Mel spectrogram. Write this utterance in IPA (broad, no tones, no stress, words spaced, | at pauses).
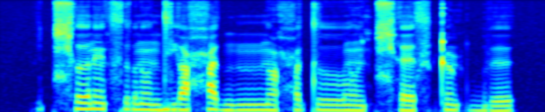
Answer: t͡ɕʰəɾẽsrõd jəħɛdnːõħʏt lːõt͡ɕʰɛsʈõʈ bʏ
